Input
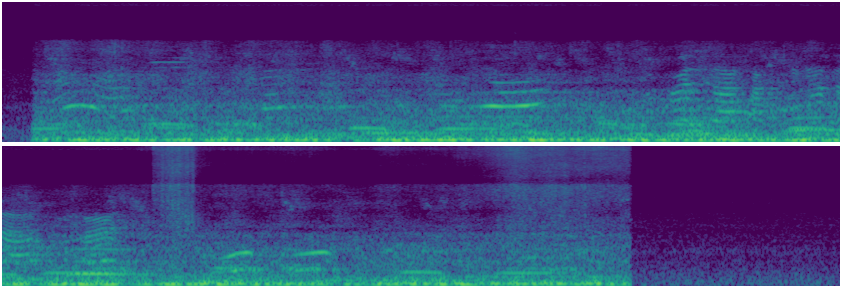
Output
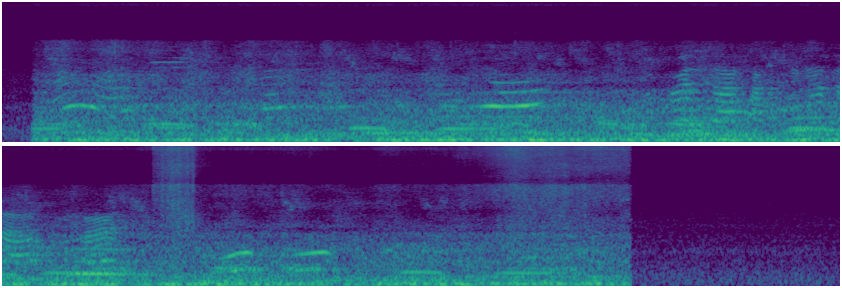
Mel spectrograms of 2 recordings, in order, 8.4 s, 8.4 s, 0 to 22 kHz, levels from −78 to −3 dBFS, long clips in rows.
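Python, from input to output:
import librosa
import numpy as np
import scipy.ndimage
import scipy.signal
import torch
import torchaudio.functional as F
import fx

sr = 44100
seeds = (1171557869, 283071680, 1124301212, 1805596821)

y = fx.low_shelf(x, sr, hz=140.0, db=-7.0)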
